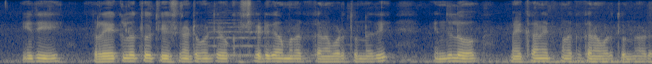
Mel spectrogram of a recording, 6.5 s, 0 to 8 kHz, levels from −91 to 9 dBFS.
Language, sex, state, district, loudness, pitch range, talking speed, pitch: Telugu, male, Telangana, Nalgonda, -22 LUFS, 125-140 Hz, 130 wpm, 130 Hz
